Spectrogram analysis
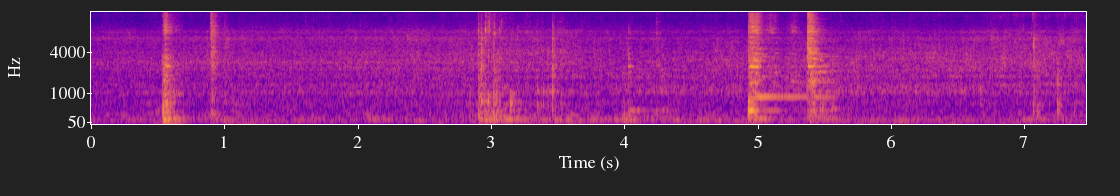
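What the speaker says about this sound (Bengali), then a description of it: "এবারে এই তেলের মধ্যেই আমি আলুগুলোকে ফাটাফাট ভেজে নিই।" Potatoes fry in oil for a potato prawn dish, giving a low background sizzle broken by a few loud, abrupt clattering bursts, probably a spatula striking the pan; no talking.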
